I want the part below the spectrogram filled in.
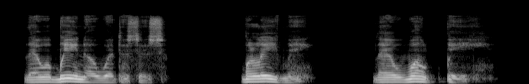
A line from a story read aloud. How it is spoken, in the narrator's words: Berwick said quietly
